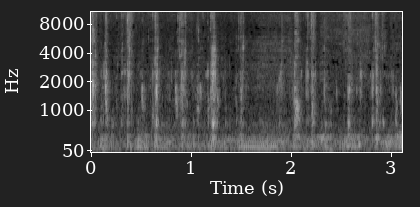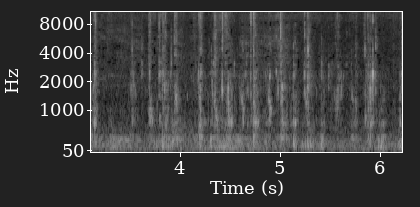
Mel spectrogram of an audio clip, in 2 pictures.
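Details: Young pigs called Chrouk Kandorl in Cambodian, kept on a farm in Cambodia and running around, give soft low grunts beneath a dense, busy patter of sharp clicks and taps.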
